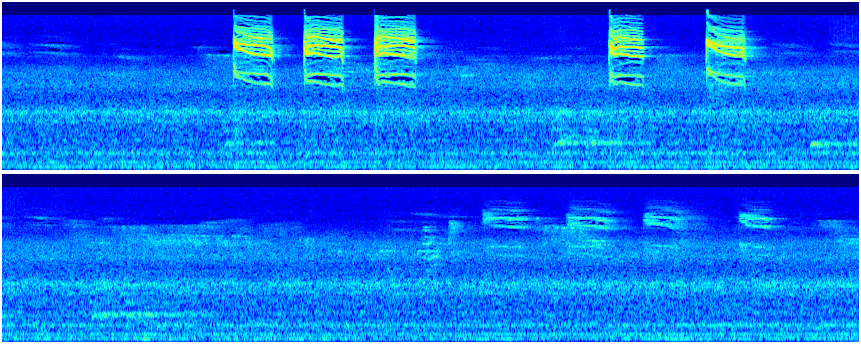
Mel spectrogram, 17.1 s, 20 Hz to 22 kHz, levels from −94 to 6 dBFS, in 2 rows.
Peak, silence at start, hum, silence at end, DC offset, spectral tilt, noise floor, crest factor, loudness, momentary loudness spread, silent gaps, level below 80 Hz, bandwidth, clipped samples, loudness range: -8 dBFS; 2.3 s; none; 0.9 s; under 0.1%; 1.5 dB/octave; -52 dBFS; 24 dB; -21 LUFS; 28 LU; none; -76 dBFS; 16 kHz; under 0.1%; 23 LU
